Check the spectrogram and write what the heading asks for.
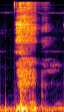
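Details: Baby with a cough and cold, during a chest massage with roasted garlic and telon oil, gives one brief, breathy, harsh cough with quiet room noise before and after.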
